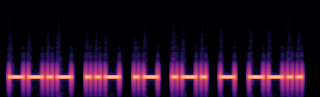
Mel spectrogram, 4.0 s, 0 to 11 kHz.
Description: Morse code, heard as a keyed tone, about 21 wpm, 700 Hz. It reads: QUARTZ
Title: Pangram Challenge v2 - 20wpm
